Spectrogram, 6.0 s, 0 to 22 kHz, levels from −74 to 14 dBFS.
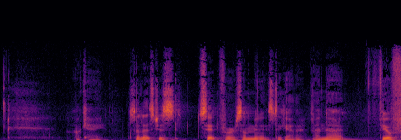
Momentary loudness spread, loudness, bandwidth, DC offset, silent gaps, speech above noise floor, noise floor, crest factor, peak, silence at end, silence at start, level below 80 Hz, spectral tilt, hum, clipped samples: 20 LU; -20 LUFS; 16 kHz; under 0.1%; none; 25 dB; -47 dBFS; 22 dB; 0 dBFS; 0 s; 0.05 s; -52 dBFS; -3 dB/octave; none; under 0.1%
